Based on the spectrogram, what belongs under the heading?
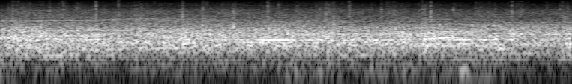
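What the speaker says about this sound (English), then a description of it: "you can hear the Bison crowd loving what they're seeing" A home crowd cheers for the Buffalo Bison after a made three-pointer at a boys high school basketball section final against Moorhead. The applause and crowd noise form a loud, steady roar throughout, with no clear talk on top.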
